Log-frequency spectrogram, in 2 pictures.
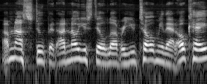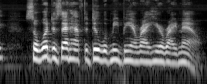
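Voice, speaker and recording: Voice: mid-range voice, moderate pace, darkish tone, voice pushed up, close to an everyday voice. A reader voicing a fed-up young man who curses and argues in a raised, exasperated voice. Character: fed-up young male rapper boyfriend.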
